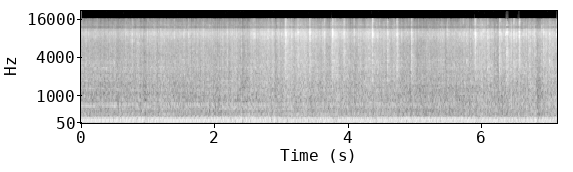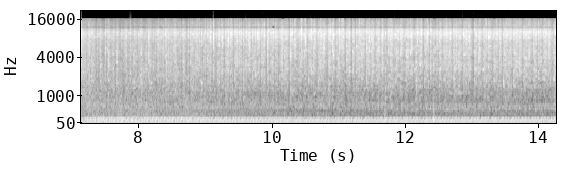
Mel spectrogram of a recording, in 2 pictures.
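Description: An old car engine rumbles loudly and steadily from inside the cabin.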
